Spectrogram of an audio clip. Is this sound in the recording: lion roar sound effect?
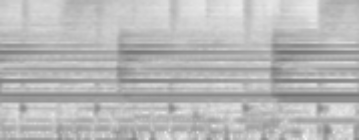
no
